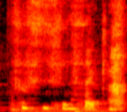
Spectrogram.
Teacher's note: la langue, au lieu de rester dans sa cage, c'est-à-dire dans sa maison derrière les dents, eh bien, elle passe entre les dents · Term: zozotement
